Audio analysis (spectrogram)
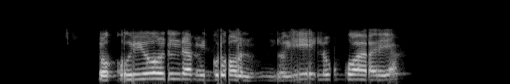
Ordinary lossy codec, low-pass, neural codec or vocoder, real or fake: Opus, 64 kbps; 5.4 kHz; codec, 24 kHz, 3 kbps, HILCodec; fake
